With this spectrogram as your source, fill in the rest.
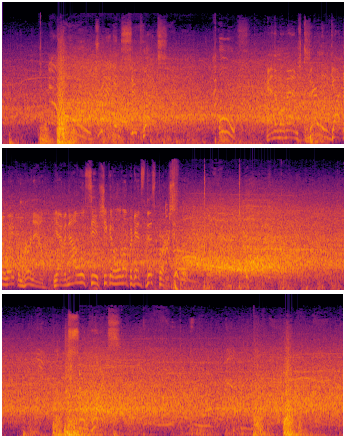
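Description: Bodies slam onto a wrestling ring mat.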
